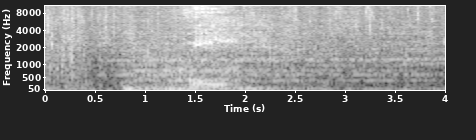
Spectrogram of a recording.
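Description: A young woman speaks anxiously.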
